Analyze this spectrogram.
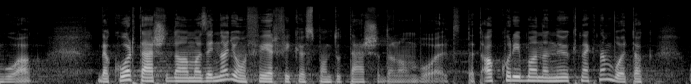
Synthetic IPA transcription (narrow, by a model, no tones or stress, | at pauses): ɡuɒ̰k | d̪ɛɒko̞rt̪aːrʃɒd̪ɒlmɒzɛɟnɒɟo̞ɱfeːrfikø̞spo̞nt̪ut̪aːrʃɒd̪ɒlo̞̰ɱvo̞̰lt̪ːaːt̪ɒkːo̞ɾibɒnɒnøːknɛknɛɱvo̞lt̪ɒk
